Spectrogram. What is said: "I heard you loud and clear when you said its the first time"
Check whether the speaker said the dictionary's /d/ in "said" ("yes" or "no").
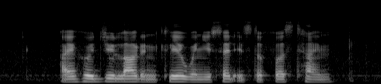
yes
